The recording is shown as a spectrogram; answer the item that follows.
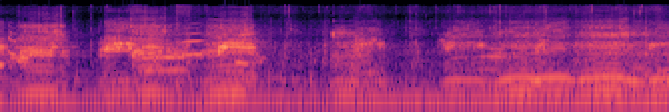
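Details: African geese in backyard water, playing together with Muscovy ducks, giving repeated nasal honks in irregular bursts, with background noise throughout.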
